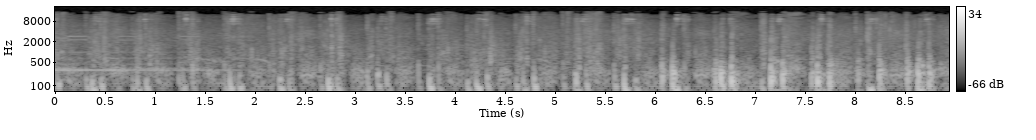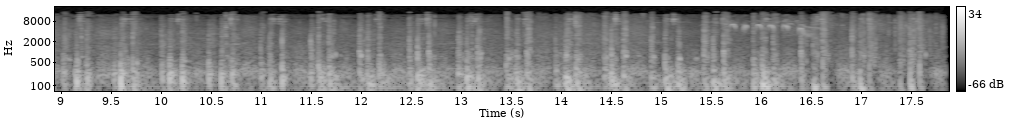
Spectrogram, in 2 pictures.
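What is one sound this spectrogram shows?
Horse hooves clop steadily on a dirt trail.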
